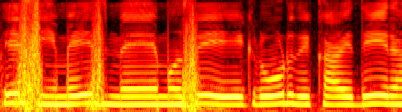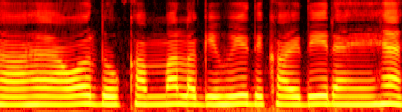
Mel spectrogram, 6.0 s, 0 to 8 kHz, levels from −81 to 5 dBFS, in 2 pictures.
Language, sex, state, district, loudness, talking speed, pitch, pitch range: Hindi, male, Bihar, Madhepura, -14 LUFS, 200 wpm, 220 Hz, 215-225 Hz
